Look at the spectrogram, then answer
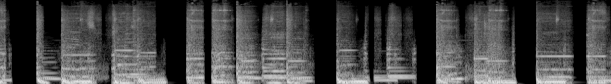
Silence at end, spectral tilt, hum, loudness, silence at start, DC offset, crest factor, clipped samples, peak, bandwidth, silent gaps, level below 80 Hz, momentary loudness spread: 0 s; -5.5 dB/octave; none; -15 LUFS; 0 s; under 0.1%; 14 dB; under 0.1%; 0 dBFS; over 20 kHz; none; -20 dBFS; 5 LU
